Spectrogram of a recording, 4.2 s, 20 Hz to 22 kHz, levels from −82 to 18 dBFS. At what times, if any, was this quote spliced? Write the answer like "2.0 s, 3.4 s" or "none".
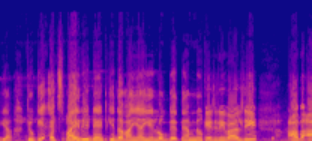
2.7 s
